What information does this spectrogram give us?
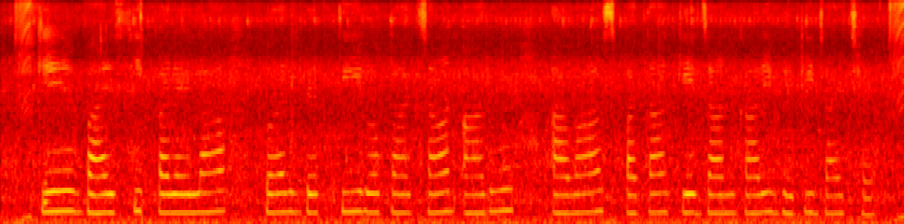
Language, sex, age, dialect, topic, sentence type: Maithili, female, 18-24, Angika, banking, statement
